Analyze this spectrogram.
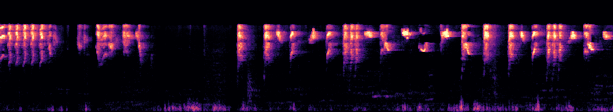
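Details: A long-tailed shrike in a home setting gives fast, scratchy high chatter, with a low background rumble heard throughout, then a lively sequence of varied sharp notes.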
